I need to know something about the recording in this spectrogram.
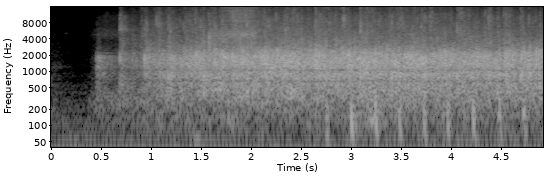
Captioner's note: audience applauds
